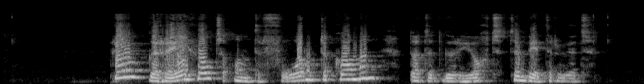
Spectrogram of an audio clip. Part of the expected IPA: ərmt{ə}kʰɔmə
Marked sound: correct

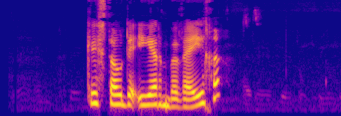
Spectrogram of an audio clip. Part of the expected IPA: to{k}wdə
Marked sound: incorrect: none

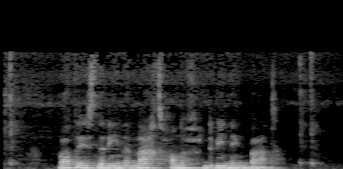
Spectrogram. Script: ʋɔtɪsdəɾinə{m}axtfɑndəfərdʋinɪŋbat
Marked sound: incorrect: n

